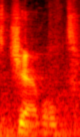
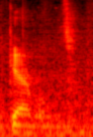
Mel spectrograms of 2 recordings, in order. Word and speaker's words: Geralt: The controversial Destructoid video review of The Witcher 3 where my good friend Jonathan Holmes pronounced his name as Gerald rather than Geralt.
